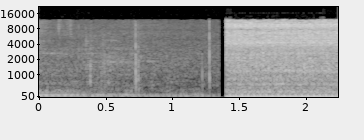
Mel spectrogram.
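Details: BMW R 1200 R after replacing the non-working timing chain tensioner and refitting covers, pulley torqued to 140 Nm, fresh oil: engine catches after a short quiet stretch and settles into a steady, even idle with no ticking or rattle; normal idle.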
